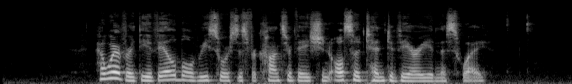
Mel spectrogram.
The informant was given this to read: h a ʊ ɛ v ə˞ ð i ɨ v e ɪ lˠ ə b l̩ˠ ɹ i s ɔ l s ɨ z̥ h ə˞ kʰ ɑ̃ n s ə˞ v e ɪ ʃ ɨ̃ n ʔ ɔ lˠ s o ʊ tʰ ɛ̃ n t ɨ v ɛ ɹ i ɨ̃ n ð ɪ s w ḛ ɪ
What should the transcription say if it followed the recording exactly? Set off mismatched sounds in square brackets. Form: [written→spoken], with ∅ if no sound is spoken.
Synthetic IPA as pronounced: h a ʊ ɛ v ə˞ ð i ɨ v e ɪ lˠ ə b l̩ˠ ɹ i s ɔ [l→ɹ] s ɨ z̥ [h→f] ə˞ kʰ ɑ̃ n s ə˞ v e ɪ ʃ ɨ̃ n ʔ ɔ lˠ s o ʊ tʰ ɛ̃ n t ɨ v ɛ ɹ i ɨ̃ n ð ɪ s w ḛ ɪ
